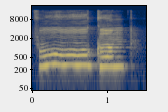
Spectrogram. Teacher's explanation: Qafu, fu panjang 2 ketukan karena ada waw mati diawali dengan dhammah. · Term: mat tabi'i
